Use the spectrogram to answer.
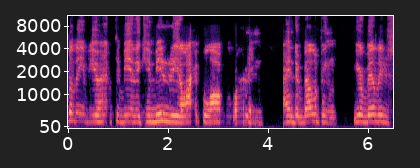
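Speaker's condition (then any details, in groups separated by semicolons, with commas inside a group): ALS; still understood by listeners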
